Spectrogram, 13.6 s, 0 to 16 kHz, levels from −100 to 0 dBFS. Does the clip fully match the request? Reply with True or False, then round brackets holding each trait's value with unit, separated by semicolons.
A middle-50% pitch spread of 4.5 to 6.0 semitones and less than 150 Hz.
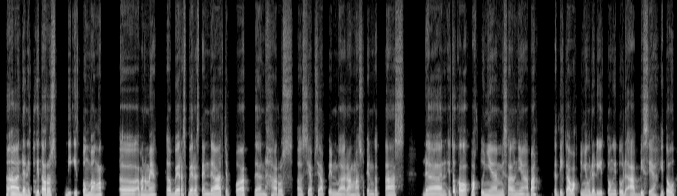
False (3.5 semitones; 135 Hz)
